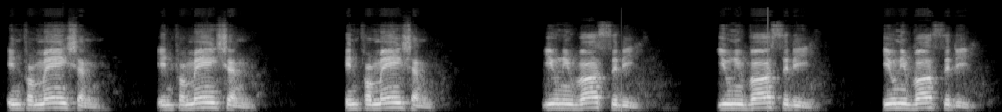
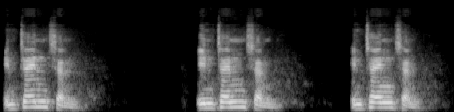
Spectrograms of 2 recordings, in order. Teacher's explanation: you have to put pressure information information information university university university put pressure on the middle syllable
